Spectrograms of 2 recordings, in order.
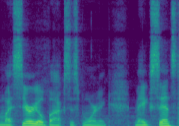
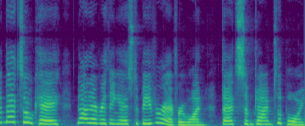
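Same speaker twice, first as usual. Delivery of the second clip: very high, reserved, restrained character voice; 4 dB louder than usual. Reading in-game lines, trying the impression kind of reserved: Paul Bearer impression. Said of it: "do I wanna do the Paul Bearer impression".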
